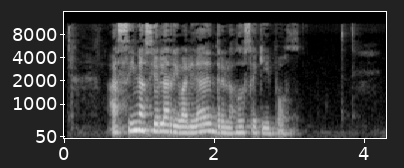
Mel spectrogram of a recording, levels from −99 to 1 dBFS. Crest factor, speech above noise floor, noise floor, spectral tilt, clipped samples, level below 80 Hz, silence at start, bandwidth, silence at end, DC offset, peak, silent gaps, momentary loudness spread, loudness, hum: 16 dB; 49 dB; -68 dBFS; -4 dB/octave; under 0.1%; -62 dBFS; 0.05 s; 11.5 kHz; 1.2 s; under 0.1%; -4 dBFS; none; 15 LU; -19 LUFS; none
